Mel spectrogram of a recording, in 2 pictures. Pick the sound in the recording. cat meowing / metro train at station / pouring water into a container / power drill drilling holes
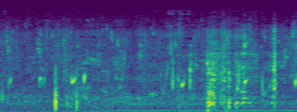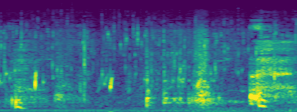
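pouring water into a container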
